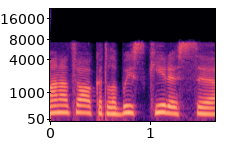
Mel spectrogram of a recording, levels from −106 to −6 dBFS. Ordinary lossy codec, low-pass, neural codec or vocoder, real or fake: Opus, 64 kbps; 7.2 kHz; codec, 16 kHz, 0.5 kbps, X-Codec, WavLM features, trained on Multilingual LibriSpeech; fake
